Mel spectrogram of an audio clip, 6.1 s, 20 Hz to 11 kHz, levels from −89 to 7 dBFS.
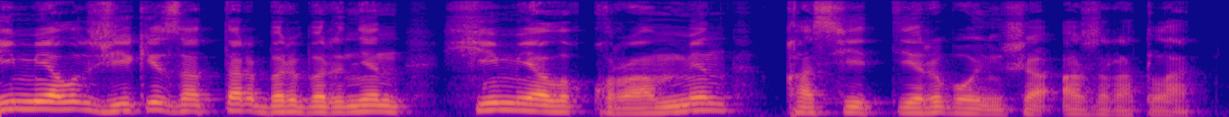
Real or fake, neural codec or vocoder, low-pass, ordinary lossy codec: real; none; none; none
